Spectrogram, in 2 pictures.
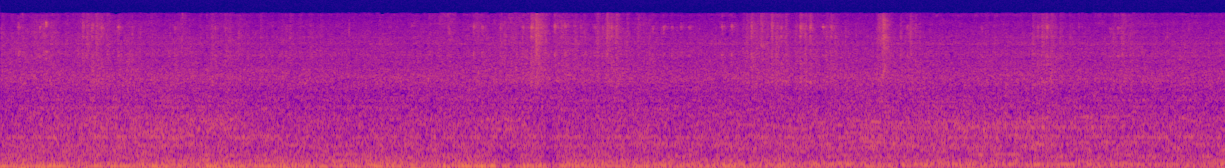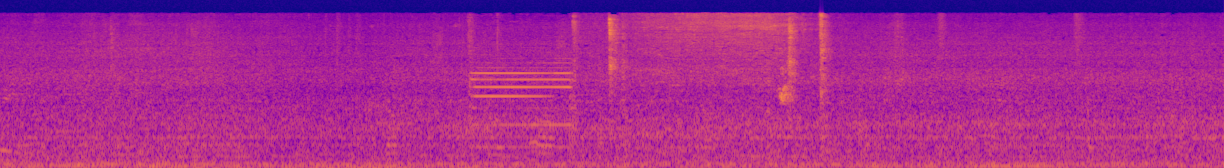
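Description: A bus engine rumbles low and steady as the bus drives along a road.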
